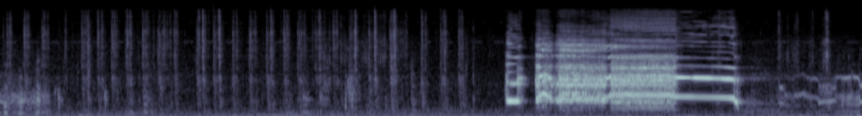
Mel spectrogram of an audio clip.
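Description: A rooster crows once, loud and close, in a backyard chicken coop, preceded by soft clucking and scratching ticks from the flock.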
